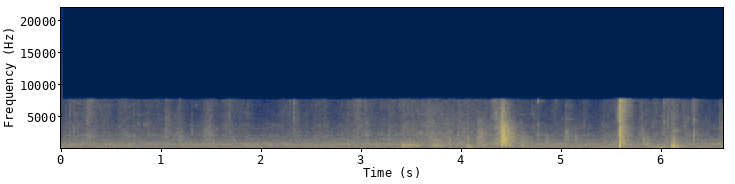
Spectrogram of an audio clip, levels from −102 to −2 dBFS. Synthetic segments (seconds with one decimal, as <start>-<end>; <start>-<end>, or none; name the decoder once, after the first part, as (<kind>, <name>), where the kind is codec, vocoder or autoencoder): 0.0-5.0 (vocoder, Vocos)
